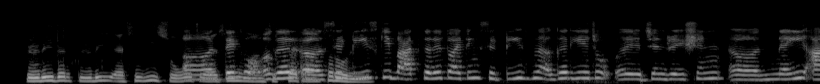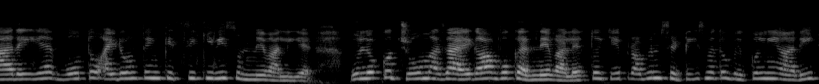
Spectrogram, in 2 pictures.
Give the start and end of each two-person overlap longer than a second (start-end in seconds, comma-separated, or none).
1.8-3.7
